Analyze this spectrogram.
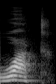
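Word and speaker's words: what: সো এটা হট না, এটা হচ্ছে হোয়াট, সঠিক উচ্চারণ হচ্ছে হোয়াট।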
